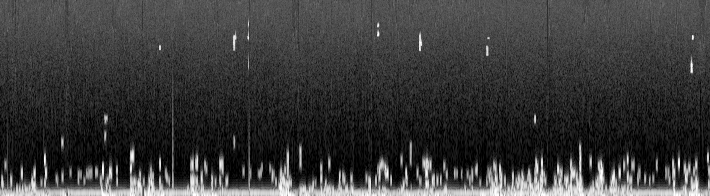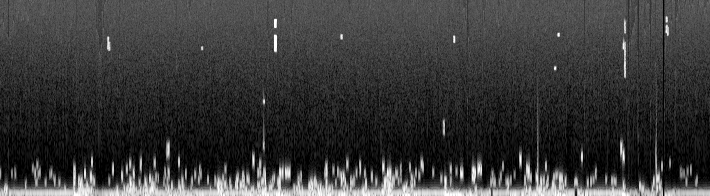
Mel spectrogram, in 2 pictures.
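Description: An older man speaks calmly and steadily into a microphone.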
